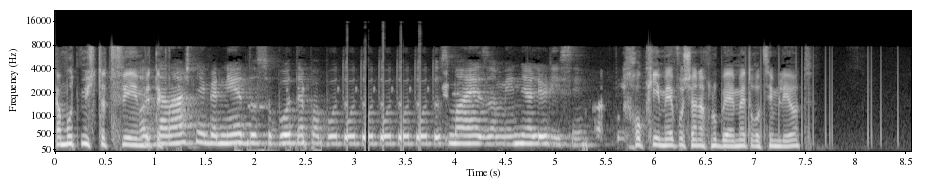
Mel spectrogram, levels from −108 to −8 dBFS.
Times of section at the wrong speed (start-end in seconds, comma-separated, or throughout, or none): none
